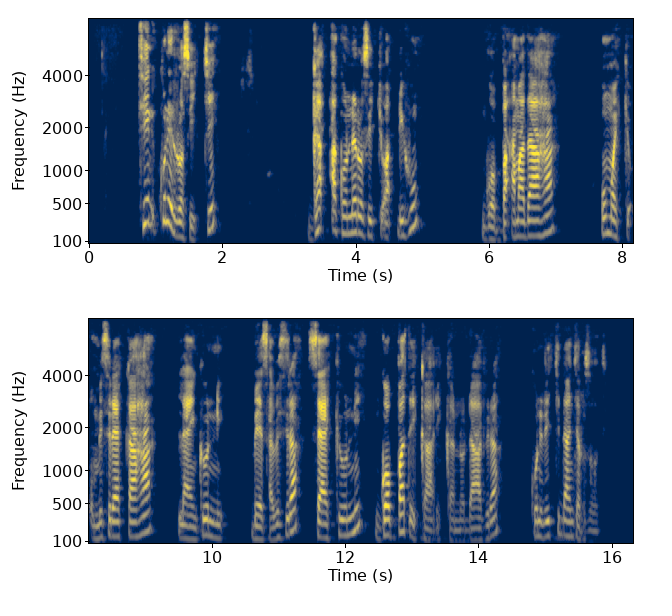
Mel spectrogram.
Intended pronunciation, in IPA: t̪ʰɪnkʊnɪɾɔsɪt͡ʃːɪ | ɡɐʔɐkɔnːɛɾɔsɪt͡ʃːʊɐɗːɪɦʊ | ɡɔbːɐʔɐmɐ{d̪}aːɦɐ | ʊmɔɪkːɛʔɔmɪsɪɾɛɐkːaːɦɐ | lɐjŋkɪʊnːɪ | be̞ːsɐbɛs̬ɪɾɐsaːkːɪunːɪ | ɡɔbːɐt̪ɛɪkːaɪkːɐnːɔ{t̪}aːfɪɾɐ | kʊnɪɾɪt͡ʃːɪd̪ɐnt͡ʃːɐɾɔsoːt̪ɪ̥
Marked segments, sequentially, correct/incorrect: correct, incorrect: d̪

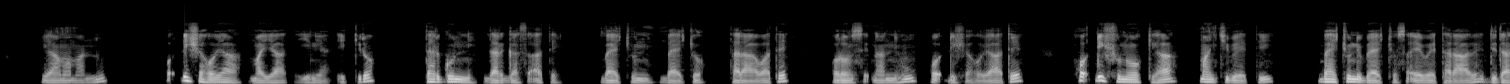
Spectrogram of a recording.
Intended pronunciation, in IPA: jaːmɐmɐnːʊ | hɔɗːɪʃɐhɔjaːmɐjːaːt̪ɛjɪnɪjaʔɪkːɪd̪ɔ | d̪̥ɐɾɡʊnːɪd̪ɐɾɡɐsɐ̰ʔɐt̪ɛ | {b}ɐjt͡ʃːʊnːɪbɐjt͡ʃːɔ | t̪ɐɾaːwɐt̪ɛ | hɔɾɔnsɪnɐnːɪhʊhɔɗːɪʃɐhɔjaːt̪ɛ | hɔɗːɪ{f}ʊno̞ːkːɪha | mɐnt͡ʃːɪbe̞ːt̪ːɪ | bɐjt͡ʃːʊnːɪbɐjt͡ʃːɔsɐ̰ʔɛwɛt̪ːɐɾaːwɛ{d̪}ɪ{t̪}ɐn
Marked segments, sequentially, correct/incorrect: correct, incorrect: ʃ, correct, incorrect: d̪

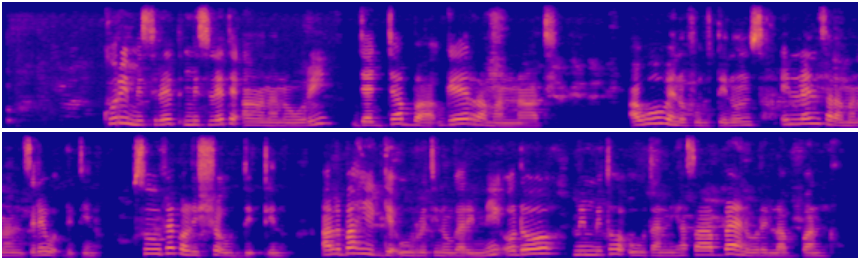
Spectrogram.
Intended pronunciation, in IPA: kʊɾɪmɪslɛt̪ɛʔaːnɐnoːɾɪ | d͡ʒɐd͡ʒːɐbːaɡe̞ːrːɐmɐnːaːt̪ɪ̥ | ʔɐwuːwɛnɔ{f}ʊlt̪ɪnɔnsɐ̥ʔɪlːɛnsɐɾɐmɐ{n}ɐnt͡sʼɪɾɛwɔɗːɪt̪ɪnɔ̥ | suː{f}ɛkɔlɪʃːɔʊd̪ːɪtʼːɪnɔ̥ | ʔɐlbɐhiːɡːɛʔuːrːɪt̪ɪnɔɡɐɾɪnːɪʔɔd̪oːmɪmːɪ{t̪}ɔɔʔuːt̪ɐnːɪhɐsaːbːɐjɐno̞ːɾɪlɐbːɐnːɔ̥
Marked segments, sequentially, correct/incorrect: correct, correct, correct, correct

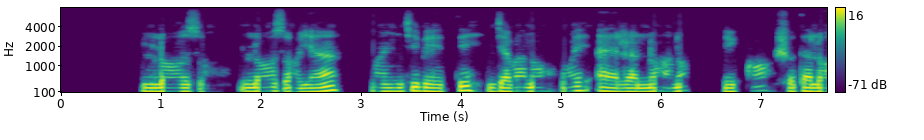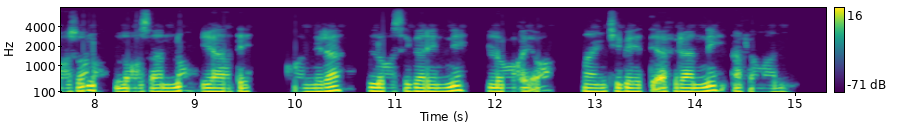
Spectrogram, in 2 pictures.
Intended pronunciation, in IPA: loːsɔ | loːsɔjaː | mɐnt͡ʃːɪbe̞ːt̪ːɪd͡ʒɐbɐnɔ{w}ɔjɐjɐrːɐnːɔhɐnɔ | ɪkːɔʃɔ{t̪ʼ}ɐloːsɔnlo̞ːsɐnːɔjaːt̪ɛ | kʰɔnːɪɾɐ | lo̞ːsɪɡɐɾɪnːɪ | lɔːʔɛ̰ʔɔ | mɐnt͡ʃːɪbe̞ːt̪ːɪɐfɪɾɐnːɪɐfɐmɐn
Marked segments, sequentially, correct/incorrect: correct, incorrect: t̪

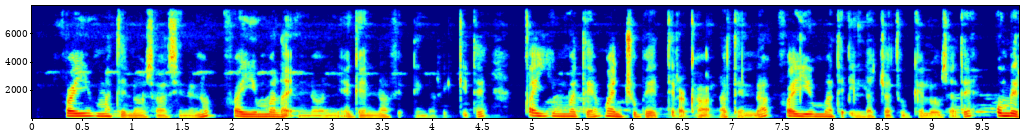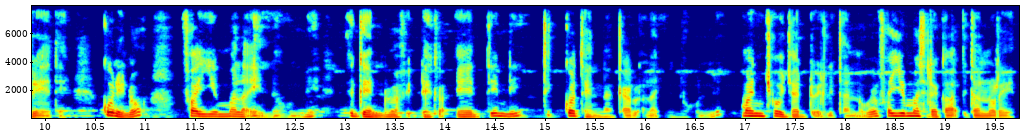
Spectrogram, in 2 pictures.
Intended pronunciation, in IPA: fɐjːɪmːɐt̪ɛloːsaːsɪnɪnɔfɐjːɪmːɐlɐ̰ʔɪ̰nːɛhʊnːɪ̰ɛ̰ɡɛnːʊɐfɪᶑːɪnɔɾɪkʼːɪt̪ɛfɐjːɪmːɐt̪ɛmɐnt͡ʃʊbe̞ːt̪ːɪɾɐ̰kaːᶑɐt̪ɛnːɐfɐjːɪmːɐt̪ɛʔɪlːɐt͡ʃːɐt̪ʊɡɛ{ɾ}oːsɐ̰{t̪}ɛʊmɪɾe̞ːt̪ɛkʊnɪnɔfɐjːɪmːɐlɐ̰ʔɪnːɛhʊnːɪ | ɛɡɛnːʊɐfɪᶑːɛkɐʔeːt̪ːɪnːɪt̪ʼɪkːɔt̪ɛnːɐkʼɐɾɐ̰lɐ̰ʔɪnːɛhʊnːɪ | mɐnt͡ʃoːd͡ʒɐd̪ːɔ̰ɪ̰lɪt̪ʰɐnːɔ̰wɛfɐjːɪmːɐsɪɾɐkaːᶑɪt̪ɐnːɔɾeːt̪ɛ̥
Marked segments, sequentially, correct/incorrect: incorrect: l, correct

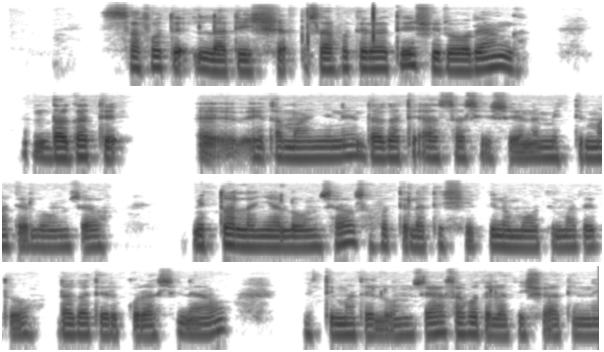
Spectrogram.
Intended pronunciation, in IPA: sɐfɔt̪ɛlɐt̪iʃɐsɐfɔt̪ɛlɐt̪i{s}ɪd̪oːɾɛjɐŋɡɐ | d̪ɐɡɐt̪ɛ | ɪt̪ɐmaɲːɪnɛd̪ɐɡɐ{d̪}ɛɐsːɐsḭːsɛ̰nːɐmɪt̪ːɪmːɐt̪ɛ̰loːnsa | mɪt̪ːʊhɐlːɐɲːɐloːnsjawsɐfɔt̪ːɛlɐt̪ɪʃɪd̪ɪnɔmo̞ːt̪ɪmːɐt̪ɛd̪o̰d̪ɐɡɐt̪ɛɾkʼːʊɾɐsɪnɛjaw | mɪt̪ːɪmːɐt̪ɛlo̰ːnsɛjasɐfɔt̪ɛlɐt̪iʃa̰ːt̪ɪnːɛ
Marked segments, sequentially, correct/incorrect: incorrect: ʃ, incorrect: t̪

